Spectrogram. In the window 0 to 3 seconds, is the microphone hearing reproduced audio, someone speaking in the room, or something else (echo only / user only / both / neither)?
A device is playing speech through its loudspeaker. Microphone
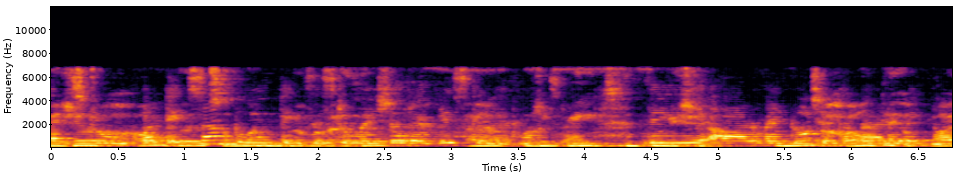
both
